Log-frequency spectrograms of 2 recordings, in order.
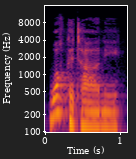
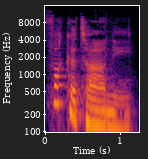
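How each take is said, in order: First: The name is said with an anglicized pronunciation. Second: The name is said with Maori pronunciation. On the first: "But I like to pronounce it the proper way" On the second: "or as the Maori people like to pronounce it"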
